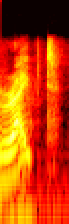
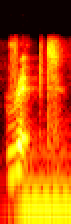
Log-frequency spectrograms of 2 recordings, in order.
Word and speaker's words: ripped: there you go good this word here is ripped instead of riped it's ripped rip or rage uh ripped with the t sound at the end ripped ripped ripped okay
